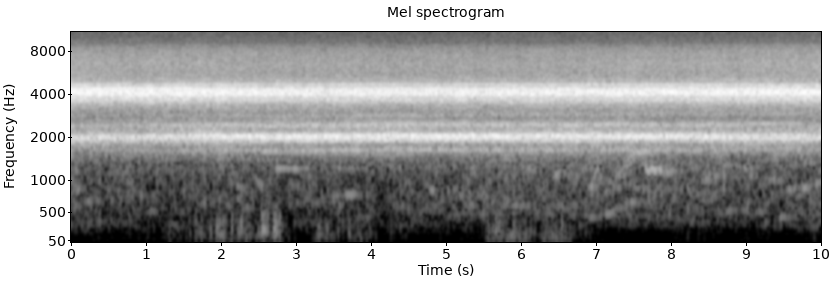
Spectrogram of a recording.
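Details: Steady, shrill cicada drone in Barichara, two layered buzzing tones without a break. Short bursts of low rustling or thudding noise occur around the second and sixth seconds, with faint bird-like chirps underneath.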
